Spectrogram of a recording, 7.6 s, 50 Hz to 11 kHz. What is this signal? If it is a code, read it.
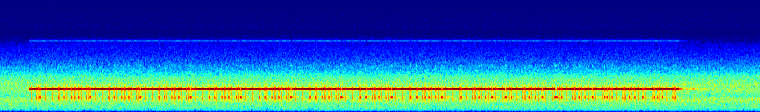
Weather fax (radiofax), 120 lines a minute, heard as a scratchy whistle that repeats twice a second, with radio static.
